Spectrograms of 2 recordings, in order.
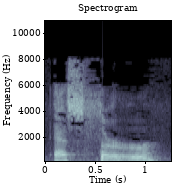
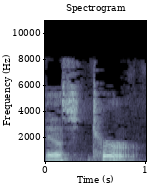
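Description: First: The middle consonant is a 'th' sound. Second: The middle consonant is a plain 't' sound. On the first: This reflects the Greek letter used in spelling. The speaker calls it wrong. "which is not the way we pronounce it" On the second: This matches the original Hebrew form. The speaker calls it right. "It's just T. And that's how we pronounce it"

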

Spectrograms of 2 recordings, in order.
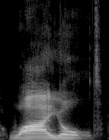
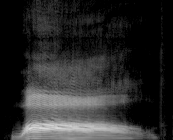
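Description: First: The word is drawn out into two syllables. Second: The word is said as a single Southern syllable. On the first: "us three each pronounce as a two-syllable word" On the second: "if you pronounce it very much like you're from the South"

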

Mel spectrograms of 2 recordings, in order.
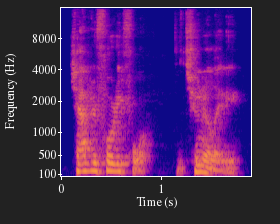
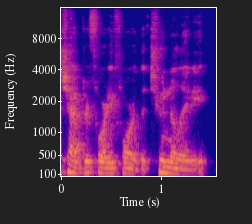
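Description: First: It is read in a dramatic, performed way. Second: It is read in a casual, conversational way.

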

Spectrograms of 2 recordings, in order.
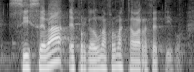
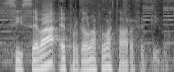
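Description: The two takes are said the same way.

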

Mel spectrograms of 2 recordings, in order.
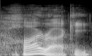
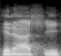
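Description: First: The word ends with a clear 'key' sound. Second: The word ends with a 'shee' sound. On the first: This is the usual pronunciation. "that's the way he pronounces hierarchy" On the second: Someone else's accent is being imitated. "in his pronunciation, it was hirashi"

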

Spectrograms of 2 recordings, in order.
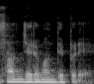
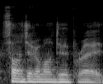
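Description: First: It is said in Japanese pronunciation. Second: It is said in English pronunciation.

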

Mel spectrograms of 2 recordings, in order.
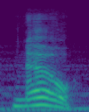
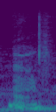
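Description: First: It is said louder. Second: It is said at normal, quieter volume.

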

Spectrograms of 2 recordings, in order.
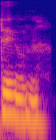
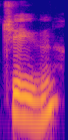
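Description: First: The word begins with a plain 'd' sound. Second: The word begins with a soft 'j'-like sound. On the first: "I think you guys would say Dune" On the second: "I'm going to pronounce it the English way"

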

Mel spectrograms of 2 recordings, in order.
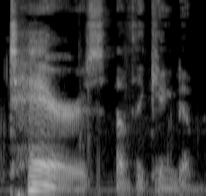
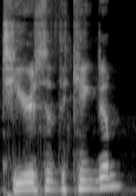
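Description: First: Tears rhymes with airs. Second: Tears rhymes with ears. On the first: The kingdom is being torn apart. "or is the kingdom being torn apart?" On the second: The kingdom is crying. "Is the kingdom crying"

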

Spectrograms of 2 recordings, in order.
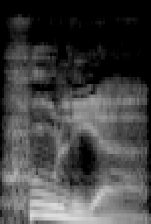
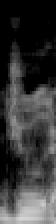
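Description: First: The name starts with a throaty H sound. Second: The name starts with a hard J sound. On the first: The speaker calls it right. "like you're fucking Heimlicking" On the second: The speaker calls it wrong. "It's not Julia. Her name is not fucking Julia. Okay? You do not hit that hard J"

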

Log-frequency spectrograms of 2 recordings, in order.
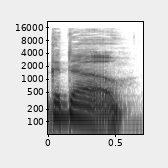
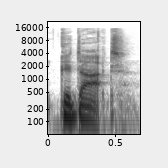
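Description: First: The name is said in a French way. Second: The name is said in the Israeli way. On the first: The speaker calls it wrong. "It's not Godot. It's not French" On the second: The speaker calls it right. "It is Godot"

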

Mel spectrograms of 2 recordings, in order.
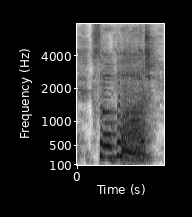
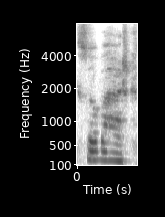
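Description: First: The word is said in a dramatic, showy way. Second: The word is said in a plain, everyday way. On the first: An actor in a commercial is saying the name. "They're like" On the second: An ordinary person is saying the name. "they don't say it like you and I would like"

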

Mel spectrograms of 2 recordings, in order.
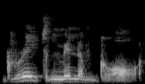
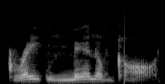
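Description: First: It is said in a deliberately nice voice. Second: It is said in an ordinary, plain voice.

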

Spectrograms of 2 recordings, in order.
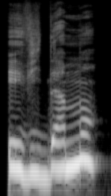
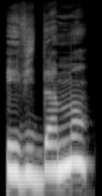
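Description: The two takes are said the same way.

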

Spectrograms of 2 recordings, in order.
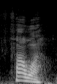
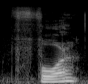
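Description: First: The word is split into two syllables. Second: The word is said as one syllable.

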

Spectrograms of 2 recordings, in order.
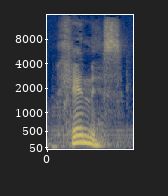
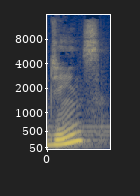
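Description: First: The word has a Spanish pronunciation. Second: The word has an English pronunciation.

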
